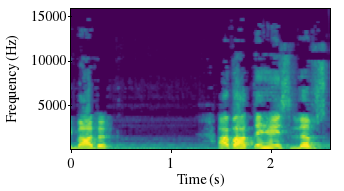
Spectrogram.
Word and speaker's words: عبادت: یا بولا جائے گا۔ عربی کا لفظ عبادہ جب اردو میں شامل ہوا تو اسے عربی کی بجائے اردو لہجے میں تے کے ساتھ بولا گیا اور بولا جاتا ہے، یعنی عبادت۔ اب آتے ہیں اس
